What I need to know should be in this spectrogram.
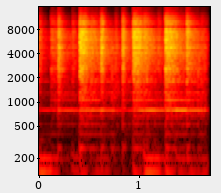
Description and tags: Spring Beats 2
based off of analog beats 2, but added fx to make it sound "springy"
analog, beat, dirty, drum, echo, hat, hi, kick, loop, noise, old, processed, reverb, school, snare, spring, white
